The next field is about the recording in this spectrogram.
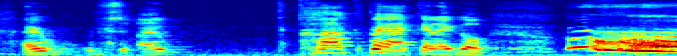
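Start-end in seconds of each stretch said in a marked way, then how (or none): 2.8-3.4 high, loud throwing roar; mock war cry; battle roar. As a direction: let rip as you throw. Throwing the ice ball.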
